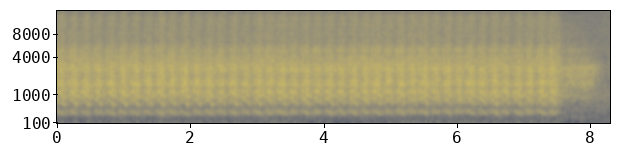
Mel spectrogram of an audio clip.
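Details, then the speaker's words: VW Golf Mk1 4Motion AWD turbo project, engine running again: fast sharp raspy puffing chuff at idle, about three per second, then engine cuts; owner finds exhaust leaking at manifold-to-turbo gasket, possibly a loose bolt there. "the um is leaking exhaust and it seems like it's between like the gasket between the manifold and the turbo"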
